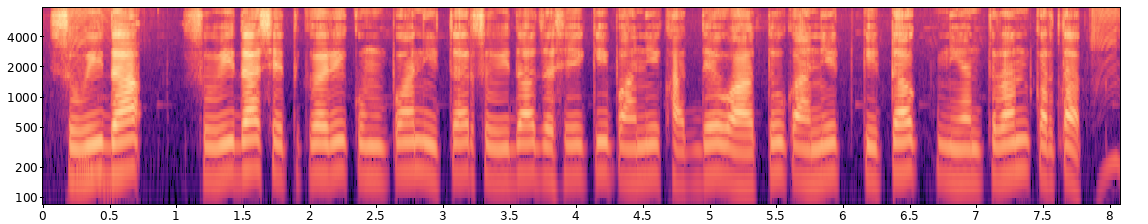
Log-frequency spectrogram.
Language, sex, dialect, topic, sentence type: Marathi, male, Varhadi, agriculture, statement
